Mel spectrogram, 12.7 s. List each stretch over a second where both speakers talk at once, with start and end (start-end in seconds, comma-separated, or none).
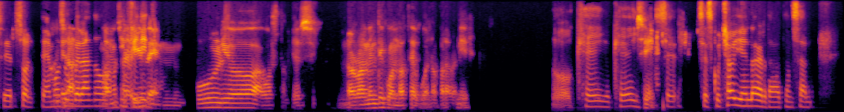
0.9-2.4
